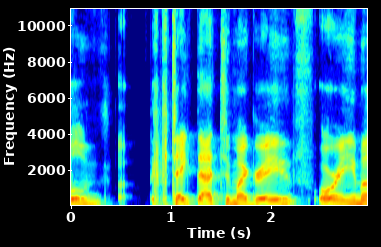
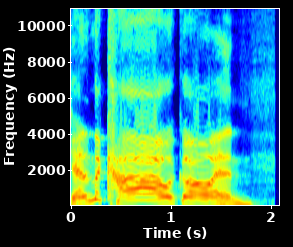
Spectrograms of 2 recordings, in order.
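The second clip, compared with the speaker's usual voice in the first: heavy, pitched-up New Jersey accent; 9 semitones higher, 4 dB louder than usual. After another speaker mentions his new jersey accent, the speaker puts it on. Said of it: "Is that your New Jersey accent?".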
